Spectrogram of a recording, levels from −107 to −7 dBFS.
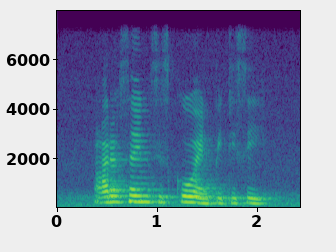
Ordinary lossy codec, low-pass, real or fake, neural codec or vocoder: none; 7.2 kHz; real; none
